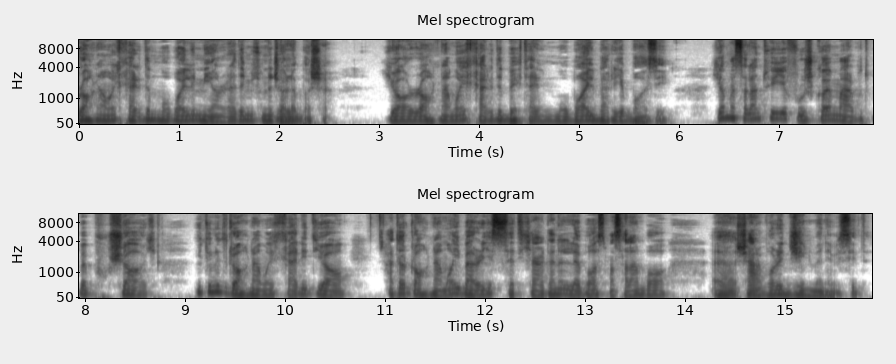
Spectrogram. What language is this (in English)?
Persian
